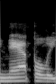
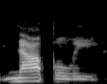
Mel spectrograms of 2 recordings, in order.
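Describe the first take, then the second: First: The a vowel sounds like a flat a. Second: The a vowel sounds like an open ah. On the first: The speaker calls it wrong. "you don't say Napoli ... You don't say a" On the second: The speaker calls it right. "you say Napoli ... you say ah"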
